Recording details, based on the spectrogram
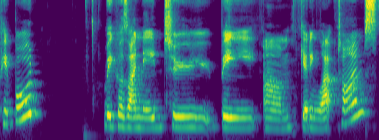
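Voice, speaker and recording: A woman's fairly high voice in an Australian accent, on a very clean recording with a silent background. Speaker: entrepreneur and former motocross racer. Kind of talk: interview conversation.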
